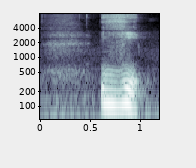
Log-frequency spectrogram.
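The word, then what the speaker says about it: γη: So here this syllable will be v and here will be z and here will be ye which is the the earth.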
